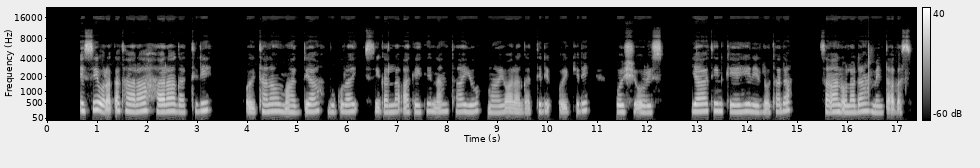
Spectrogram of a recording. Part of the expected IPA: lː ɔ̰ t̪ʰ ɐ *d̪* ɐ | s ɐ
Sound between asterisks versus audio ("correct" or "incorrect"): correct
